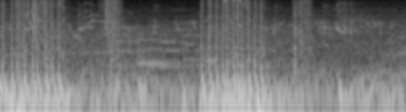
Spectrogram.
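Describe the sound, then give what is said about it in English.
Rapid gunfire from a video game, aimed at rocks holding up an anchor. Several loud machine-gun-like bursts of quick shots are separated by brief gaps, over a steady background bed. “There's like some rocks holding the anchor up. So I'm just gonna shoot those.”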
